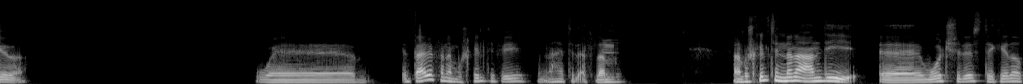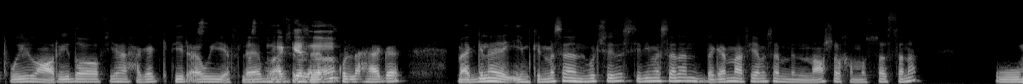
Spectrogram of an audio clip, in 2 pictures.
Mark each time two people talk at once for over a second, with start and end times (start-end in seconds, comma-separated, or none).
12.1-13.7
